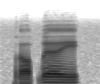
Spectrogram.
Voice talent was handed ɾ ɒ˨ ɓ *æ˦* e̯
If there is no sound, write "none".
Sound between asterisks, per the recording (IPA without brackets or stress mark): ɜ˦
